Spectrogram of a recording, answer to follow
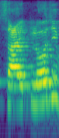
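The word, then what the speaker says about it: psychology: साइकोलॉजी, साइकोलॉजी शब्द भी पी एस से शुरू हुआ है इसलिए यहाँ पर पी साइलेंट है, इसलिए इसे साइकोलॉजी बोला जाएगा और साइक्लो मीन्स होता है मनोविज्ञान।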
